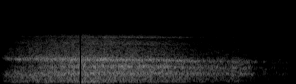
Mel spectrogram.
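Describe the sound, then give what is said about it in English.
A deep breath in and out, heard as one long, soft, breathy rush that holds steady and then fades away toward the end. “And big breath in, big breath out.”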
